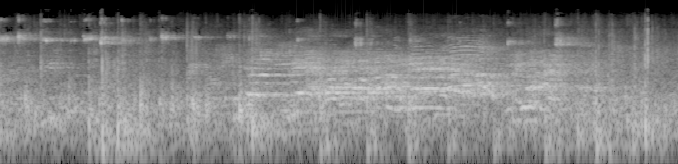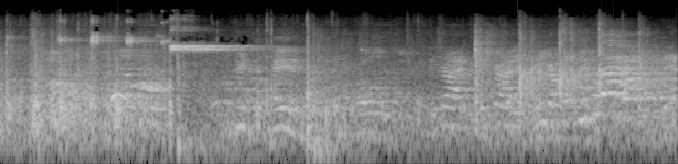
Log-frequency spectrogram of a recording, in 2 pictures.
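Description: A basketball bounces on a hard floor.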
